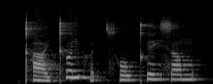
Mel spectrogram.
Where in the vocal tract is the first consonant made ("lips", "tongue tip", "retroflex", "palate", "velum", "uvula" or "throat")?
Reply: velum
